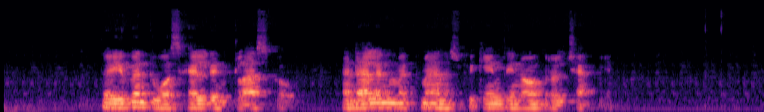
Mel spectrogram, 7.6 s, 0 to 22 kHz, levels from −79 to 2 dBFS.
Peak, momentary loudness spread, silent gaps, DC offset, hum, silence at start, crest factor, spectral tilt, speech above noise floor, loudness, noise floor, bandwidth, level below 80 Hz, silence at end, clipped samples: -4 dBFS; 13 LU; none; under 0.1%; none; 1.05 s; 18 dB; -7.5 dB/octave; 36 dB; -20 LUFS; -56 dBFS; 11.5 kHz; -56 dBFS; 1.7 s; under 0.1%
